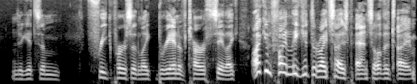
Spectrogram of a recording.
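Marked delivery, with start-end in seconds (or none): 3.8-6.3 high-pitched, loud little leprechaun voice. Imagining Brienne of Tarth reacting to the women's fashion, in a leprechaun voice.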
